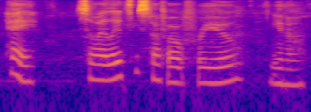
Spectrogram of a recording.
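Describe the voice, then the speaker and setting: A woman voicing a kind, gentle young man in a mask who talks in a soft, reassuring way, in a storybook reading. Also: medium pitch, measured pace, natural voice.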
